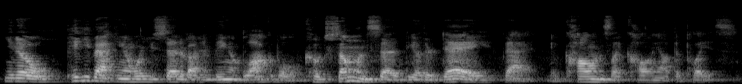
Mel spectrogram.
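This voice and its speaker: A man co-hosting a casual sports talk show, measured and analytical, leaning on "you know" fillers. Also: medium pitch. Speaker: sports podcast co-host.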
